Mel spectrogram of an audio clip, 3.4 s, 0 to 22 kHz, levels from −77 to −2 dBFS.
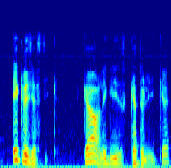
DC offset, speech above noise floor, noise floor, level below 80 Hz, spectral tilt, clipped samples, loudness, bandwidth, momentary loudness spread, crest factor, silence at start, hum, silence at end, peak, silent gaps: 0.5%; 27 dB; -53 dBFS; -54 dBFS; -6.5 dB/octave; under 0.1%; -26 LUFS; 10.5 kHz; 13 LU; 20 dB; 0.25 s; none; 0.05 s; -6 dBFS; none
